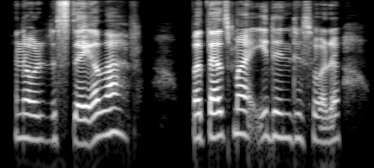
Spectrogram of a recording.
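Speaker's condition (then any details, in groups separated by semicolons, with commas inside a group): Cerebral palsy; uses power wheelchair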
